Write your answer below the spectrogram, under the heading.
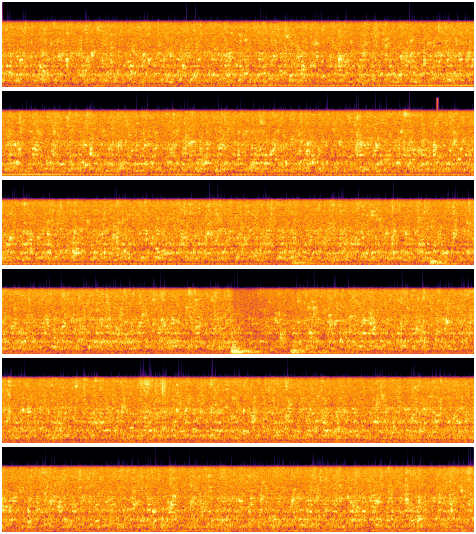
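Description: Aquarium filter running with air bubbling through the water: a steady, even bubbling and rushing noise. A few short low bumps come around the middle.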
